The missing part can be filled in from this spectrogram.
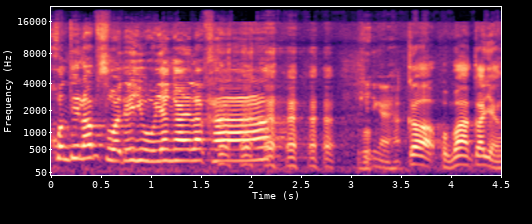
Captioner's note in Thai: เสียงหัวเราะ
